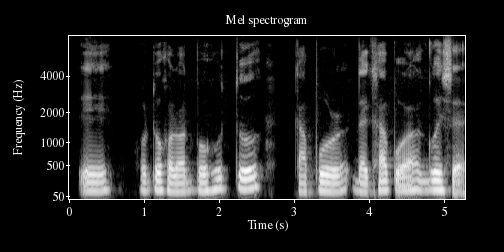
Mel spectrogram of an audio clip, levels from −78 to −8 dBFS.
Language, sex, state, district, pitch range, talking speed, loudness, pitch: Assamese, male, Assam, Sonitpur, 110-130 Hz, 90 wpm, -17 LUFS, 120 Hz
